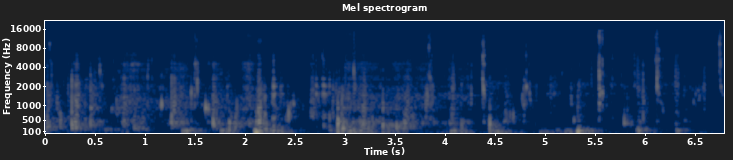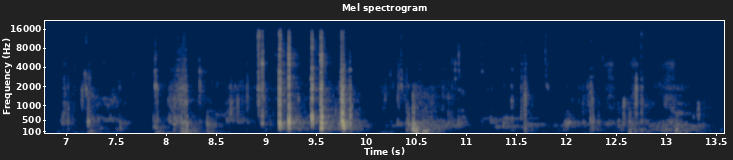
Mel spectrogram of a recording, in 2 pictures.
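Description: Close-up wet chewing and lip smacking of rice, dal and fried fish eaten by hand, with fingers picking at a paper plate. The sound is an irregular run of sharp, clicky mouth smacks, loudest about two-thirds of the way in.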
